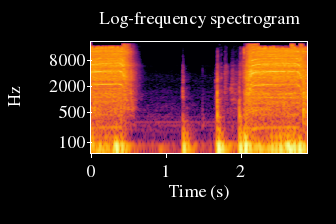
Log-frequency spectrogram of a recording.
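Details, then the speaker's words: Two short bursts of high, steady whine with no run-up from a Milwaukee M18 impact wrench (ONEFHIWF12 / 2863) whose motor is seized; hoped to be a failed rear bearing; fix is replacing the rear bearing cover. "Sometimes the bearing here fails, collapses or falls apart. But because it's on this plate and it's right next to the fan, that extra bit of play causes the fan to rub on the back cover, melting the plastic, and then everything sticks together."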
